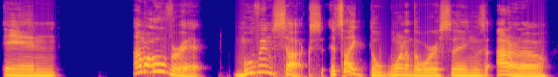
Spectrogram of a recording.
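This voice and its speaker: A man's voice: a little high, sing-song, measured pace, a little mellow, no room sound, clean studio sound. Laid-back joking young man. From Michigan. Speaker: podcast co-host. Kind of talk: casual chat.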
